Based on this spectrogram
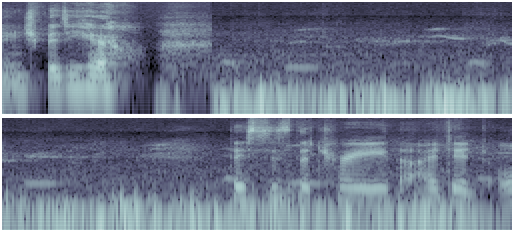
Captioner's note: nature sounds. There’s cuckoo & everything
